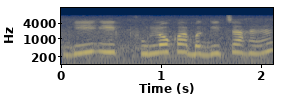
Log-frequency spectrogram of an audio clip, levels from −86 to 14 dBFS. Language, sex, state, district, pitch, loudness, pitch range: Hindi, female, Rajasthan, Jaisalmer, 290 Hz, -16 LUFS, 260-300 Hz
